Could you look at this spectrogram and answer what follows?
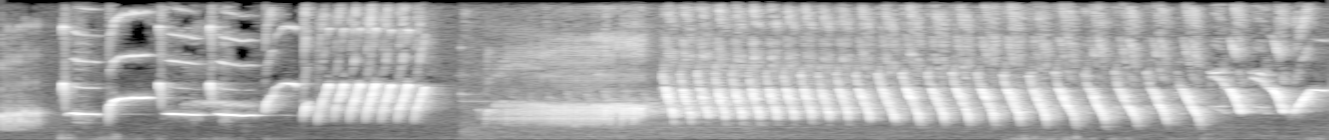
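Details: Singing young canary (kenari paud), played to draw other canaries into song: clear whistled notes, a fast buzzy trill, a short noisy burst, then a long run of rapid repeated chips and sweeping phrases.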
